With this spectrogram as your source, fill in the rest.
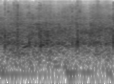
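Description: Brief applause from an audience at a corporate event, a dense clatter of clapping with a voice faintly mixed in.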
